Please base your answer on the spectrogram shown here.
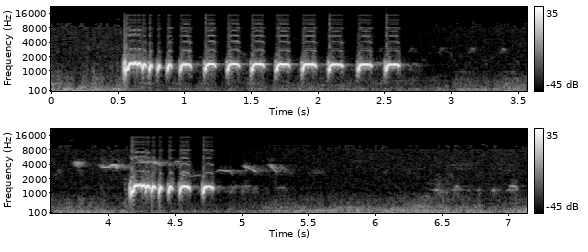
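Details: Zebra dove call used as a lure to provoke wild doves: a long run of about eleven evenly spaced, mellow, pulsed coos, a pause, then a shorter burst of five quick notes over low background rumble.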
